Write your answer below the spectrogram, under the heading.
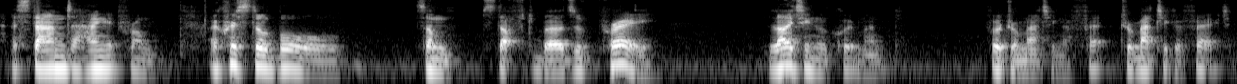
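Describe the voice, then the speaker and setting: A man narrating a scripted bedtime story as the storyteller, in a measured, descriptive way. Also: on the low side, a bit bright, low-quality recording.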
